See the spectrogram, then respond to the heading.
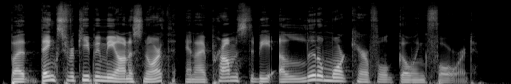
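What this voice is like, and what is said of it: Western American accent. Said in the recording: “my particular branch of the Western American accent makes the words very close in pronunciation”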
